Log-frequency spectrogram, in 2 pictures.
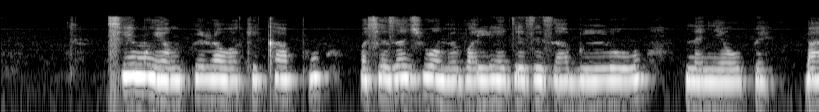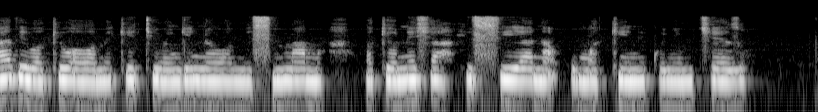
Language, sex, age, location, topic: Swahili, female, 36-49, Kisii, government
